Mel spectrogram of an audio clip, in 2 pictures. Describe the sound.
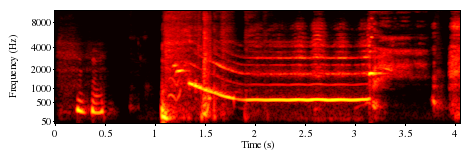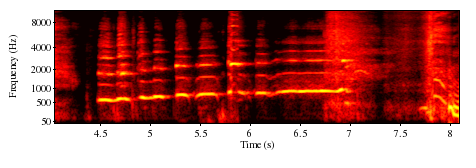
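A slide whistle swoops down and holds steady pure tones, then glides upward in stepped pitches, while a voice sings along over it, with short breathy bursts between phrases.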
